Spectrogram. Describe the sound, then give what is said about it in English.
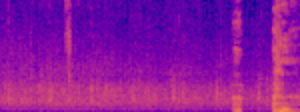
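A church audience applauds to welcome everyone at a morning service, a steady wash of clapping hands with a voice breaking in briefly at the end. “Let's put our hands together and welcome everybody into the house of the Lord this morning. Can we do that?”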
